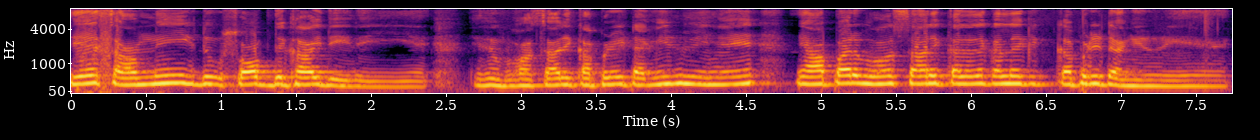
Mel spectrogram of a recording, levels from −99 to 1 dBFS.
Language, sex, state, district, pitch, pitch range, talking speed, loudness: Hindi, male, Bihar, Gaya, 215 Hz, 190-235 Hz, 195 wpm, -13 LUFS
